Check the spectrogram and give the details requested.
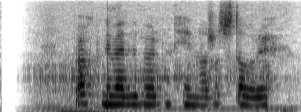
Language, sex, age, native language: Icelandic, female, 10, Icelandic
